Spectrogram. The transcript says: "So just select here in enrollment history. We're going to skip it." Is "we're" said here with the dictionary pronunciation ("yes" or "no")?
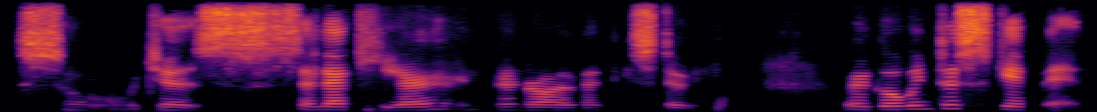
yes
